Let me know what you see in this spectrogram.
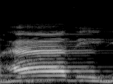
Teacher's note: ہاں کے اوپر کھڑی زبر ہے ایک الف کے برابر کھینچیں گے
